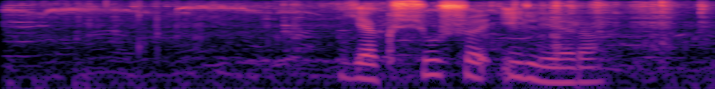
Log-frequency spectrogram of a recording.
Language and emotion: Russian, neutral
